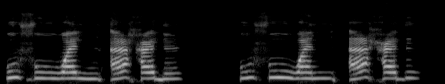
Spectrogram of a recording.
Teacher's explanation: तो इसमें आप देख सकते हैं तनवीन के बाद आने वाला लेटर हमजा एक थ्रोट लेटर है, तो यहाँ पर आप तनवीन में छुपे हुए नून साकिन को इजहार के साथ और क्लियरली पढ़ेंगे और आप इसकी अदायगी कुछ इस तरह से करेंगे कुफुवन अहद कुफुवन अहद। आप इस नून साकिना जो तनवीन के अंदर छुपा हुआ है उसके गुन्ना को बहुत ज्यादा लंबा नहीं करेंगे कुफुवन अहद, आप इस तरह से इसको नहीं पढ़ेंगे।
